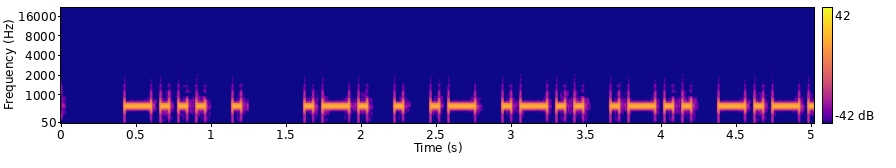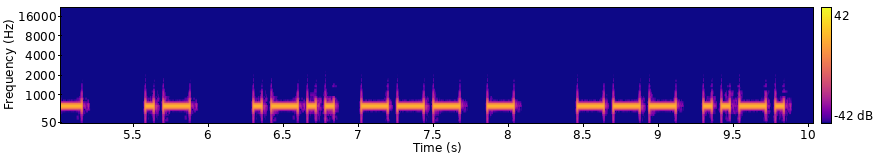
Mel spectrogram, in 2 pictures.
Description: Morse code, heard as a keyed tone, about 20 wpm, 610 Hz. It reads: BE REALLY A LOT OF
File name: 2012-01-mp3 / n16-THROUGH EIGHT MONTHS-20wpm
